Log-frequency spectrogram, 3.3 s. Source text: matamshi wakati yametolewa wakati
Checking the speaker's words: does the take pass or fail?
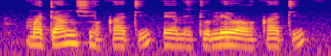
pass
